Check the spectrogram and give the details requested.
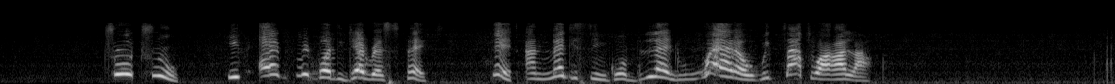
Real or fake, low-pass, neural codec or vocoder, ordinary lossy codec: fake; 7.2 kHz; codec, 16 kHz, 0.8 kbps, ZipCodec; AAC, 48 kbps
